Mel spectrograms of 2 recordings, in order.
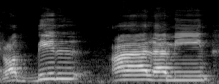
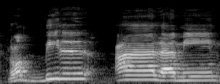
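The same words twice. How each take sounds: First: रब्बिल आलमीन slow, लाम held then clear आइन; correct recitation. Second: रब्बिल आलमीन slow, heavy रा, लाम held firm; correct recitation. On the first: Teacher recites रब्बिल आलमीन correctly, slow and careful. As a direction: let the लाम rest before आलमीन, slowly. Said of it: "आगे आइन की आवाज़ आए". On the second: Teacher models रब्बिल आलमीन for students, slow and careful. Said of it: "आगे जो असल गलती है". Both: Shown as a demonstration.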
